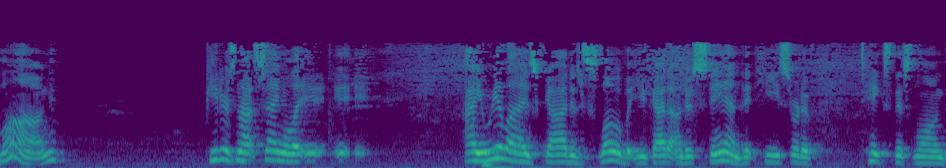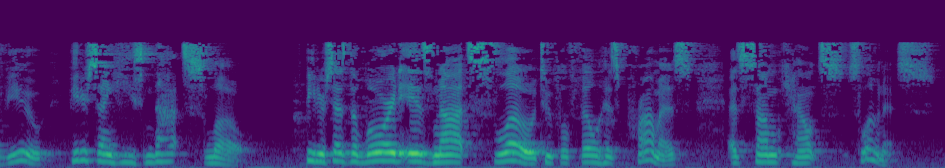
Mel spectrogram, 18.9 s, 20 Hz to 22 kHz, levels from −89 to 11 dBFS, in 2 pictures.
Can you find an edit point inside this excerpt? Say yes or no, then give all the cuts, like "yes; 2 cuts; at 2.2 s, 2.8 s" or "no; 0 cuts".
yes; 3 cuts; at 5.8 s, 7.4 s, 12.4 s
